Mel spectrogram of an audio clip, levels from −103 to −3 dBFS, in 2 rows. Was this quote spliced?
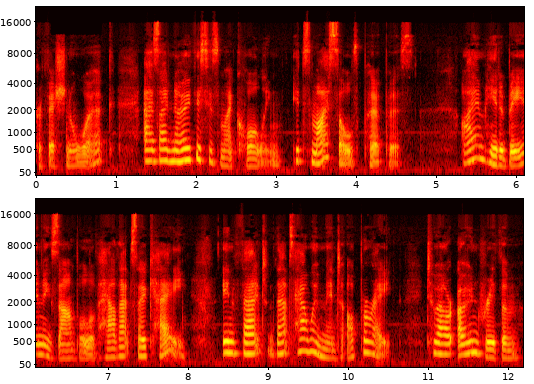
no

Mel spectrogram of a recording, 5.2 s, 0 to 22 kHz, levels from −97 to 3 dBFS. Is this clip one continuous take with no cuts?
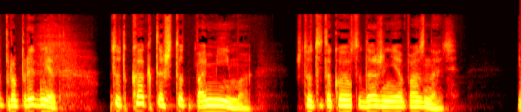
no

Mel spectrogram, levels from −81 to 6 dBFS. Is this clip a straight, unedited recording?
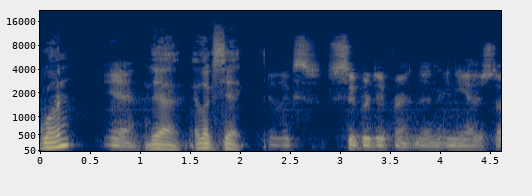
no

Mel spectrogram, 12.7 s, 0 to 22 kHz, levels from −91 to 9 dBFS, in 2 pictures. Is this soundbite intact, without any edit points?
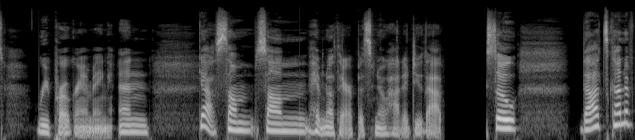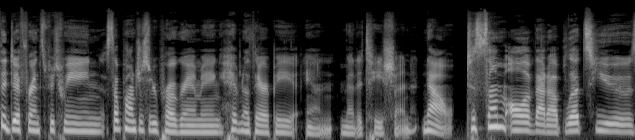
yes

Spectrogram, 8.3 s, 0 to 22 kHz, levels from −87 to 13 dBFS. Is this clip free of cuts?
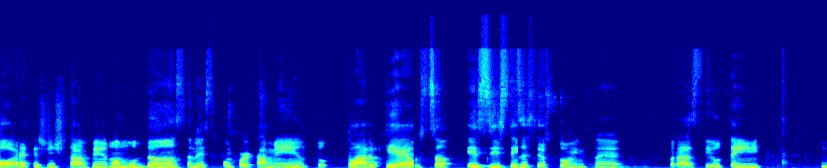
no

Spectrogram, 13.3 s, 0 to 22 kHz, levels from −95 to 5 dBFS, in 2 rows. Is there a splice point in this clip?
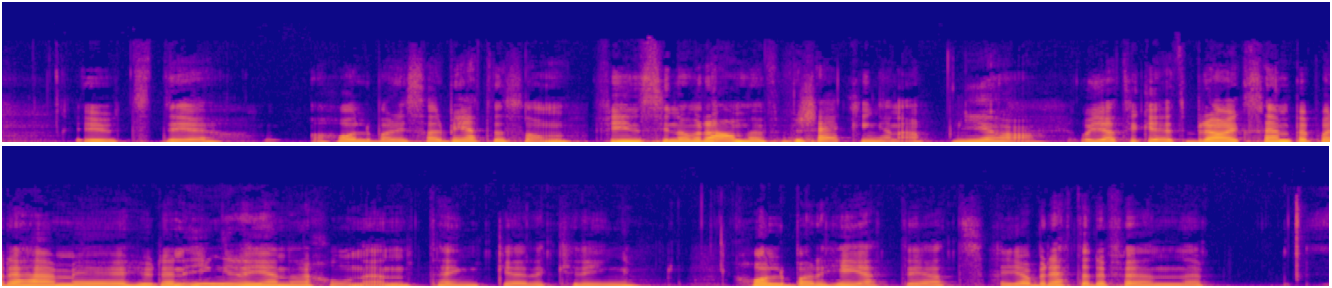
yes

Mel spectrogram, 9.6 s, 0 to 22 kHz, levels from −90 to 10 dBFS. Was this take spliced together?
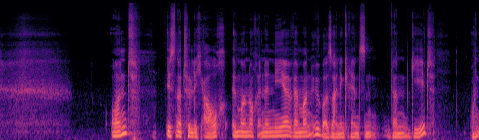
no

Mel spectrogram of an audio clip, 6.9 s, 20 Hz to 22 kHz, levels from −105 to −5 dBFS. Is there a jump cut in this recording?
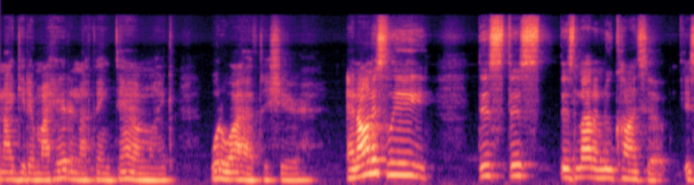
yes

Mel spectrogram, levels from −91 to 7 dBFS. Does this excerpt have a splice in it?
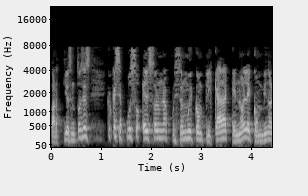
no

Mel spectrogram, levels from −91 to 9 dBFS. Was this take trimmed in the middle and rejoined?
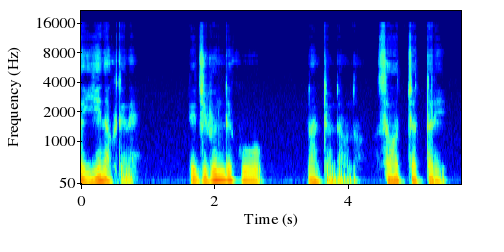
no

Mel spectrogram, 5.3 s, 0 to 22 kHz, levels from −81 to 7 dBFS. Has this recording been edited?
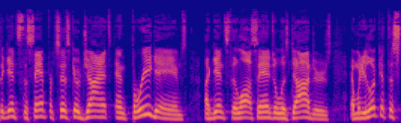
no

